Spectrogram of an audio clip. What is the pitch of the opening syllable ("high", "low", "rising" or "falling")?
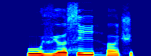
low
